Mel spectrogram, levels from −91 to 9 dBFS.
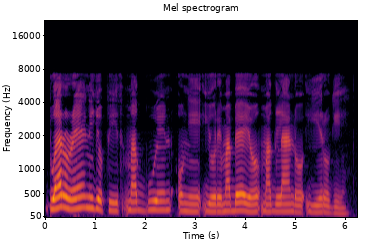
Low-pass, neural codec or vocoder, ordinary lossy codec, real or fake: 7.2 kHz; none; none; real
